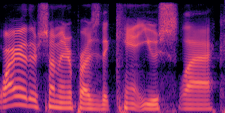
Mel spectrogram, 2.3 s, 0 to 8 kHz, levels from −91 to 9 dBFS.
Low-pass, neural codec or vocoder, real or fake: 7.2 kHz; none; real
